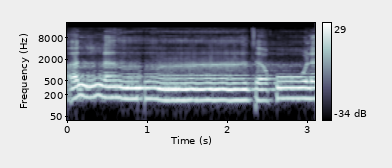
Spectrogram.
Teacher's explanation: Ya, mentasydidkan huruf setelahnya. Jadi lamnya itu ditasydidkan setelah nun mati tapi tidak ditahan gitu ya. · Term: Idgham bila gunnah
